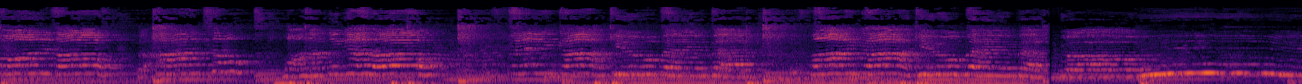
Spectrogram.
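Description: A young girl singing a pop song through a handheld microphone and PA speaker, over instrumental accompaniment with steady low bass notes.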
